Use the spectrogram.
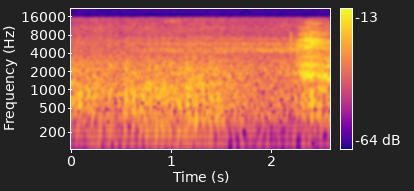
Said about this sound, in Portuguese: Será que o helicóptero meu vizinho de novo atrapalhando meu vídeo? Só pode, né?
